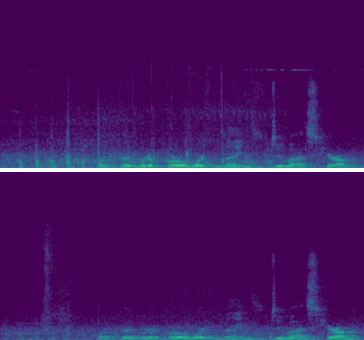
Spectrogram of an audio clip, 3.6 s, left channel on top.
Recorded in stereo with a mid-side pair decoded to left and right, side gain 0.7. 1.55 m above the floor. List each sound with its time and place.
0.9 s a man speaking: 65° left, 1.5 m; by 3.5 s 15° right, 0.9 m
